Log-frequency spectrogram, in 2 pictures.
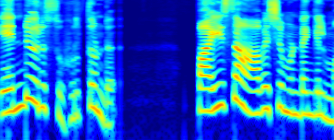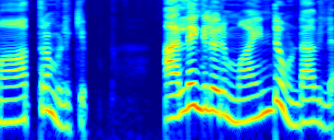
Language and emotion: Malayalam, disgusted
